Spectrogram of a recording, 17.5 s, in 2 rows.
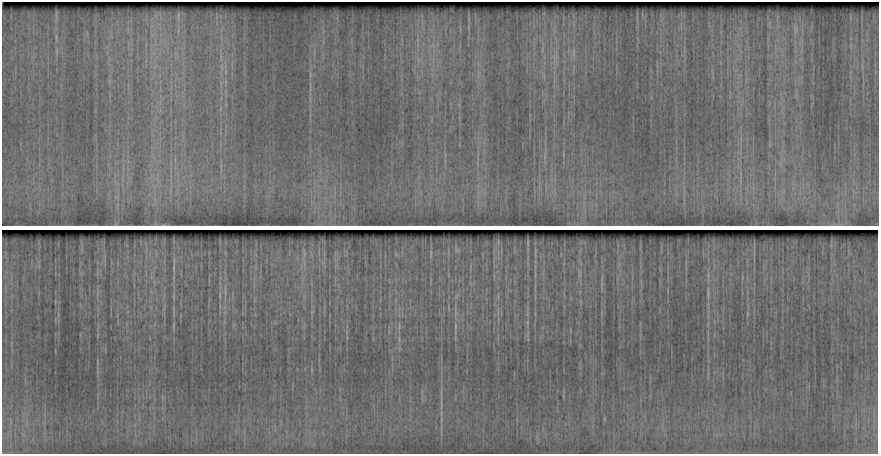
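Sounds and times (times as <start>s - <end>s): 
umbrella movement: 0.0s - 5.4s
rain on an umbrella: 0.0s - 17.5s
wind: 0.0s - 17.5s.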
